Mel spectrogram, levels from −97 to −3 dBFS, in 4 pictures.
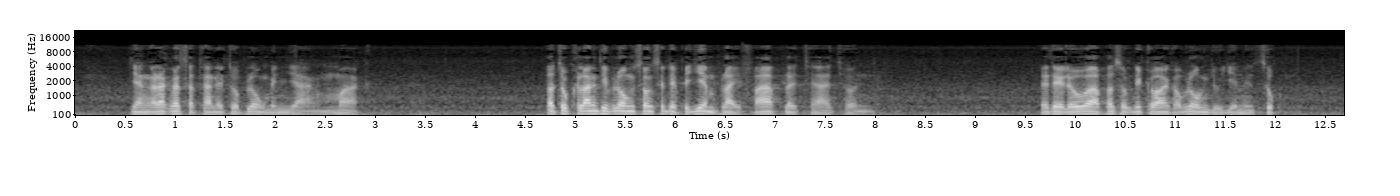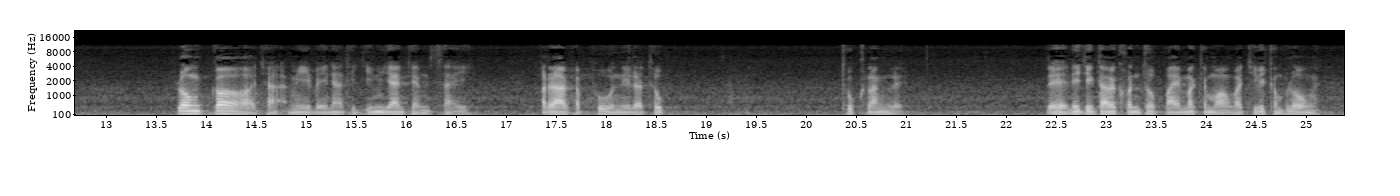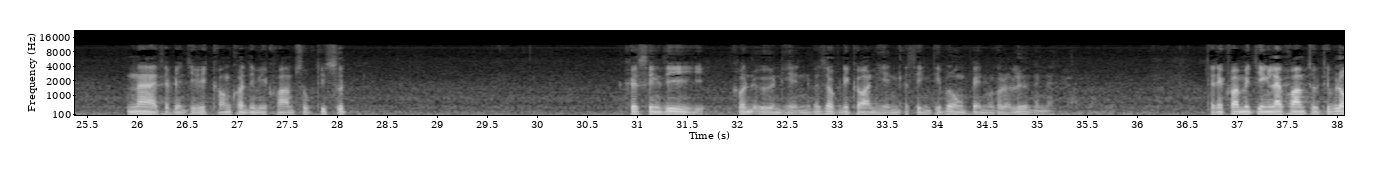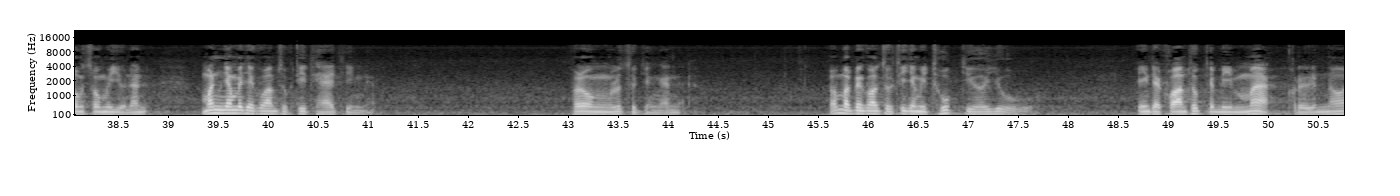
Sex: male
